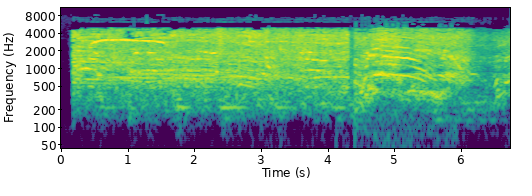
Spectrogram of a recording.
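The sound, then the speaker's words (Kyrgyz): About 300 pro-Russian protesters storm a regional prosecutor's office, chanting "Russia" in a loud, continuous roar of massed shouting voices. The chant barely dips from the opening to near the end, with a brief break partway through. “Алар Орусия, Орусия деп чабуул уран таштап, прокуратура имаратын курчап турган коопсуздук кызматкерлерин ташпаран калышты.”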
